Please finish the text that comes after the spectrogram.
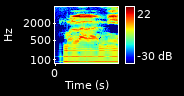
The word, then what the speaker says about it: Mulalami: Am I pronouncing it correctly? Mulalami. Mulalami, yeah. That's correct.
